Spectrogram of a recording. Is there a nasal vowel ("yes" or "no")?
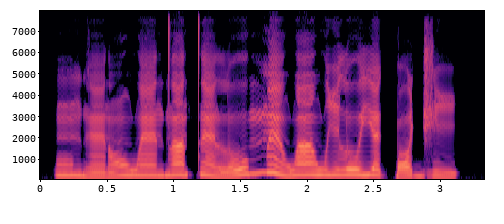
yes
